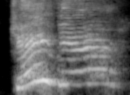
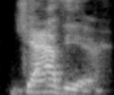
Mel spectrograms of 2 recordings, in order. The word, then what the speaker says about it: Javier: Puerto Rican poet laureate, Javier. And to hear the first syllable stressed so dactylically transported me to a Longfellow masterpiece. The first time my chiropractor called me Javier, I went through an ethnic crisis.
